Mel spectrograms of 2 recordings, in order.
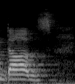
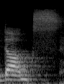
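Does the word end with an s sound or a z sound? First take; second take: z; s. First: The word ends with a buzzing z sound. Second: The word ends with a hissing s sound. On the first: The speaker calls it right. "eu produzi um zan na primeira vez" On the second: The speaker calls it wrong. "um san na segunda"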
